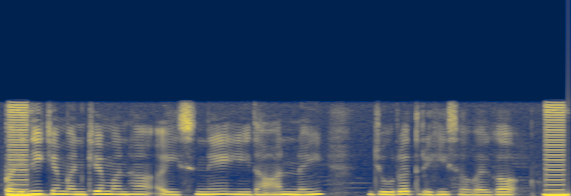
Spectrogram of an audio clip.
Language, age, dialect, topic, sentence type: Chhattisgarhi, 18-24, Western/Budati/Khatahi, banking, statement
